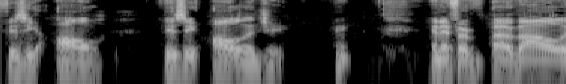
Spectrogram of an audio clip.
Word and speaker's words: physiology: The fizz, the e, the o, and the g are not stressed. It's the all. That's where the accent comes. Phys. Physiology.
